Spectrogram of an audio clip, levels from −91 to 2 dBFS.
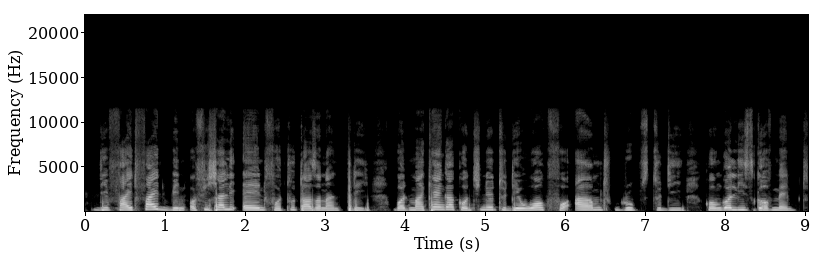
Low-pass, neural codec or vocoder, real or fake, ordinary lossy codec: none; vocoder, 24 kHz, 100 mel bands, Vocos; fake; none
